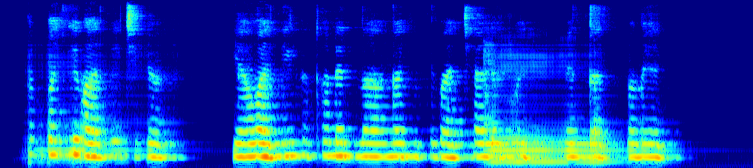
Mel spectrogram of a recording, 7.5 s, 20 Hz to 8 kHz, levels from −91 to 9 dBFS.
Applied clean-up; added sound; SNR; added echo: neural mask model DeepFilterNet 3.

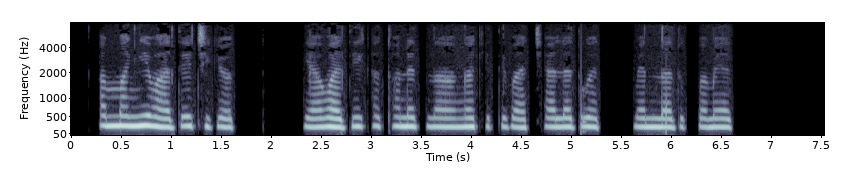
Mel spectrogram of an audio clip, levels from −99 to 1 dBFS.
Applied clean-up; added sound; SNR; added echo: none; none; none; none.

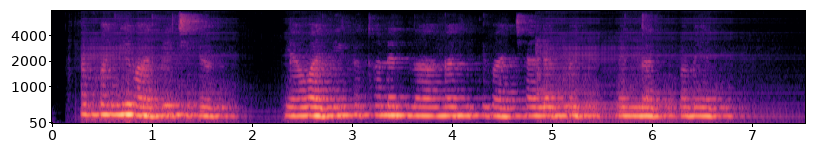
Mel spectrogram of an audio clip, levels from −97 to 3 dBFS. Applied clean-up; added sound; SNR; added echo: neural separator model SepFormer DNS4.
